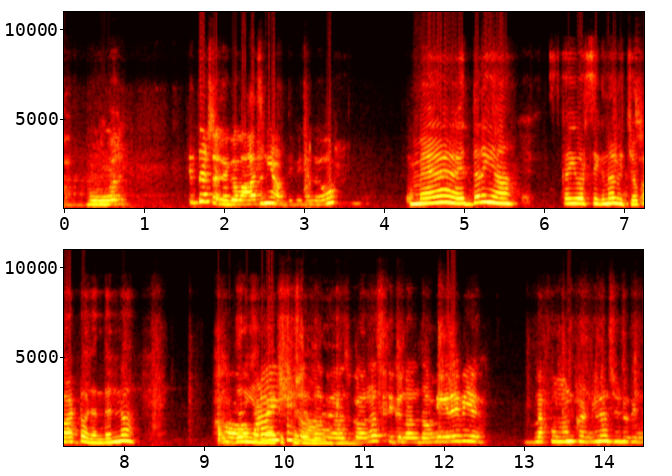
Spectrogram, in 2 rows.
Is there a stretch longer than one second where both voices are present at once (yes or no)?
yes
